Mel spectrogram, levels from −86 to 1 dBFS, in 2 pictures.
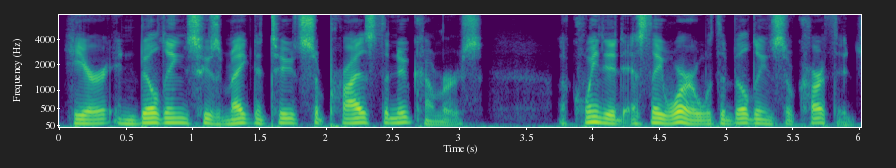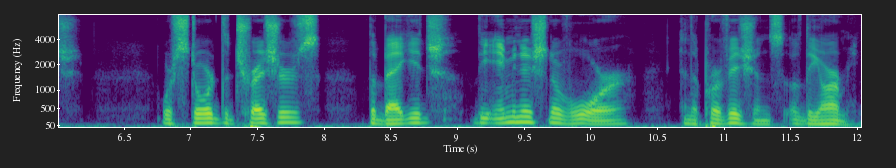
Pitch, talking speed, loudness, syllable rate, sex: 105 Hz, 165 wpm, -17 LUFS, 6.1 syllables/s, male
